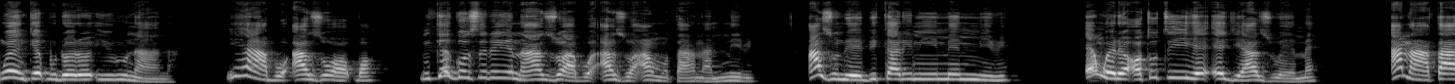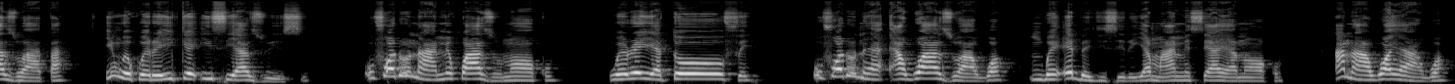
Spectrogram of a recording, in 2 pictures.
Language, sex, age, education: Igbo, female, 30-45, primary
